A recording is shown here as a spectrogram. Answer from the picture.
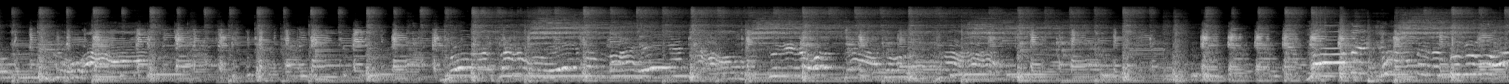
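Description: Live blues band playing: a woman singing lead over electric guitars and a drum kit keeping a steady beat.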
